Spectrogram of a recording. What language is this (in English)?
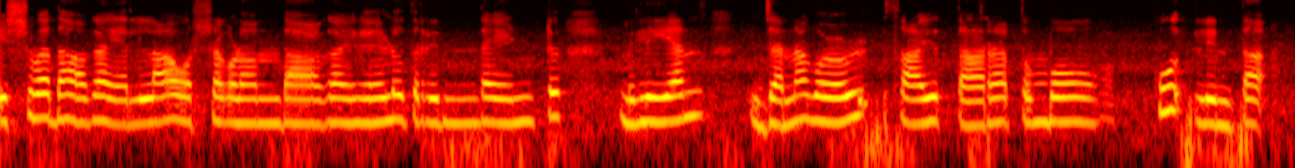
Kannada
